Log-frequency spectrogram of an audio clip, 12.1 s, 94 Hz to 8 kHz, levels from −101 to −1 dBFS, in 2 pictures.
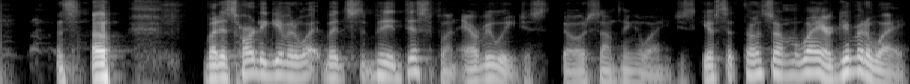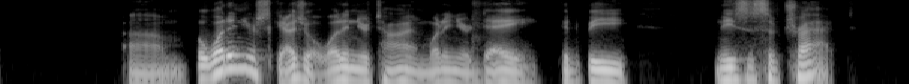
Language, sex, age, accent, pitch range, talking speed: English, male, 30-49, American, 95-135 Hz, 225 wpm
